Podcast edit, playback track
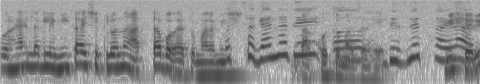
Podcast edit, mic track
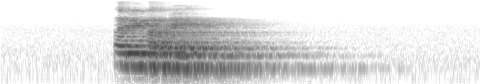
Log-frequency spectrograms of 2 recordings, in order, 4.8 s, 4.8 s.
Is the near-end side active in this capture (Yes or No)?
Yes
